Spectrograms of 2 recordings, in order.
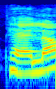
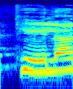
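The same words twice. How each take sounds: First: थैला said with an open ai sound, as thaila; थैला with a clear open ai in the first syllable; the right way, थैला with ai; correct ai vowel. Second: थैला said with a short e sound, as thela; थैला with a clipped e vowel instead of ai; the wrong way, थैला with e. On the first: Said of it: "थैला नहीं होता". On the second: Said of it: "शब्द थैला होता है". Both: Shown as a demonstration.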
